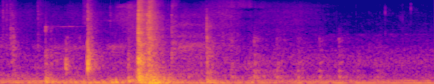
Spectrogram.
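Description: A door being shut: a few light clicks and knocks, then one heavier thud about a second and a half in, over a steady low hum.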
